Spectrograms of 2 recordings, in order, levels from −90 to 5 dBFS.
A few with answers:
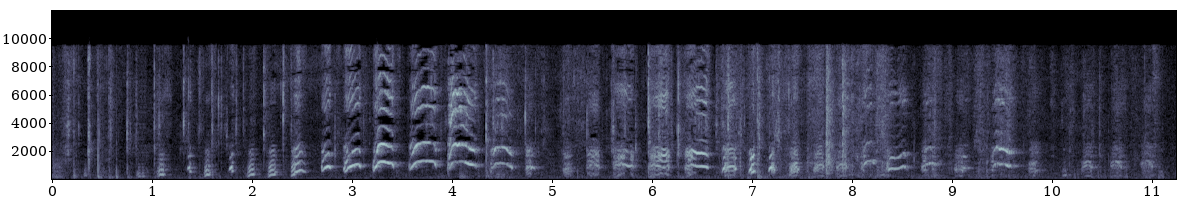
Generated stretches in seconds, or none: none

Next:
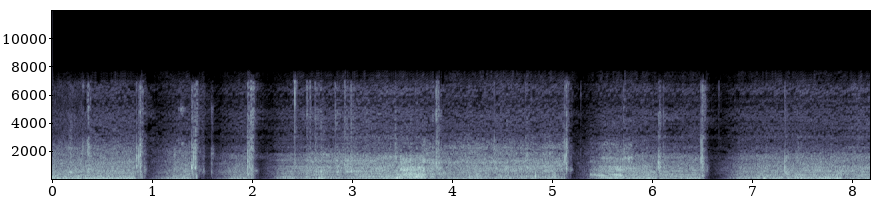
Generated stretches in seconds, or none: 1.5-3.7 (codec, SNAC); 5.8-8.2

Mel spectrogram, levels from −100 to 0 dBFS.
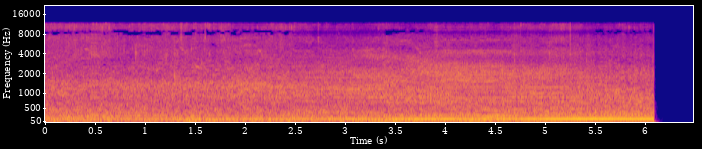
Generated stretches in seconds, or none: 2.5-3.4 (codec, SNAC); 3.8-5.5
